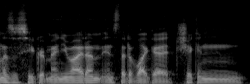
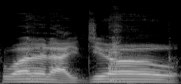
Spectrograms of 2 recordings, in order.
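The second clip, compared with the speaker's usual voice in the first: mock despair; 5 semitones higher, 8 dB louder, much slower than usual. Acting morning-after regret.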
